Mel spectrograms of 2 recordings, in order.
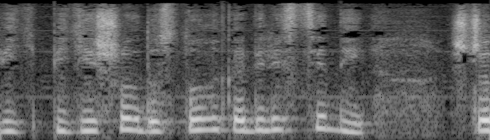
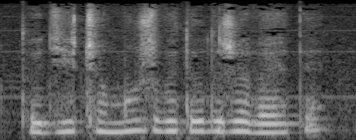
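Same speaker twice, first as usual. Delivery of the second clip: ordinary delivery, nothing marked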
